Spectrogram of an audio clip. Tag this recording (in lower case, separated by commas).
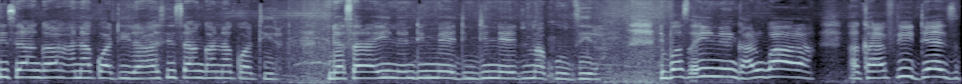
speech, kid speaking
